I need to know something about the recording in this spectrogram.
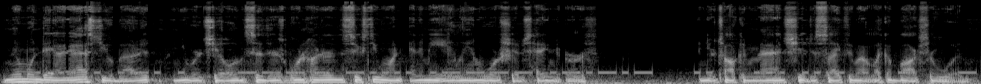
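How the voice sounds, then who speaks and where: A man's voice: sits low, brisk, noisy background. A man doing spoken-word storytelling in a slangy, profane, casual manner.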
